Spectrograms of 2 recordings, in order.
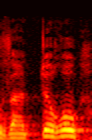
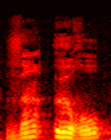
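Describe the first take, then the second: First: The T is linked into euros. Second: The T is silent before euros. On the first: The speaker calls it right. "il faut dire" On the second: The speaker calls it wrong. "on n'entend pas la liaison"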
